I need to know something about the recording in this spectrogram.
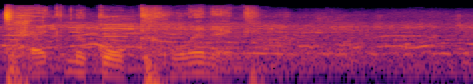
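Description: A man shouts loudly from nearby.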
